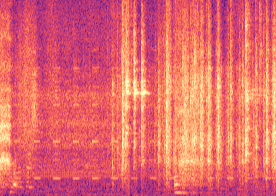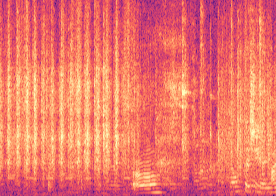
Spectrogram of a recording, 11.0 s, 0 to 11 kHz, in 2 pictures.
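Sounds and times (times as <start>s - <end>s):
woman panting rapidly: 3.4s - 4.3s.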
